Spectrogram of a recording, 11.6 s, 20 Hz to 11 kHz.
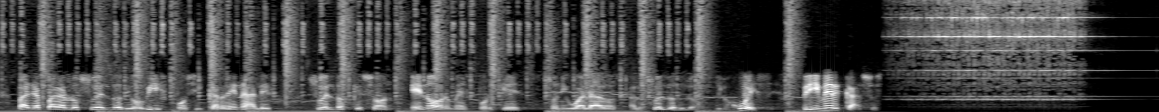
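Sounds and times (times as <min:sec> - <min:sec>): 
speech: 0:00.2 - 0:09.0
telephone ringing for an incoming call: 0:08.9 - 0:11.5.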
